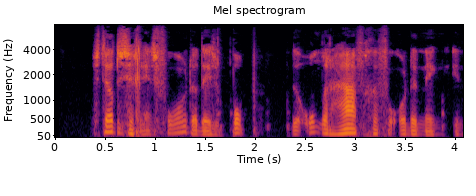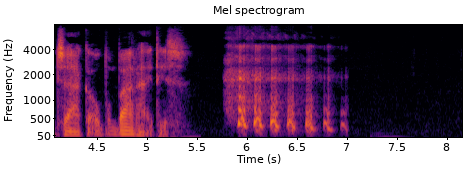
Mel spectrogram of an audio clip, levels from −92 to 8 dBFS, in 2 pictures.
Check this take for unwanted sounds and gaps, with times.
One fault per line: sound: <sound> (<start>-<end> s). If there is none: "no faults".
sound: laugh (5.8-7.0 s)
